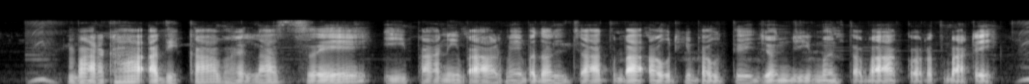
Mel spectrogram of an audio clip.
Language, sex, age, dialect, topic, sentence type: Bhojpuri, male, 18-24, Western, agriculture, statement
